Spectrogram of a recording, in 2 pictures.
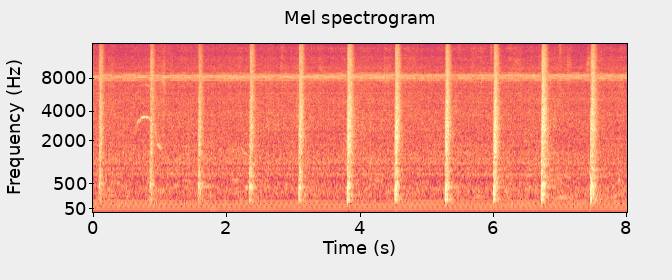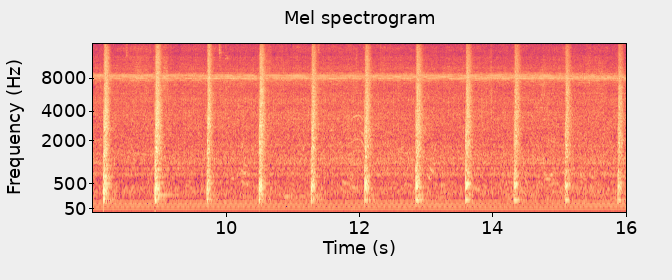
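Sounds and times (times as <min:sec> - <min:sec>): marching drum beating: 0:00.0 - 0:16.0.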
